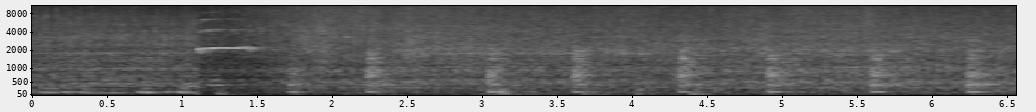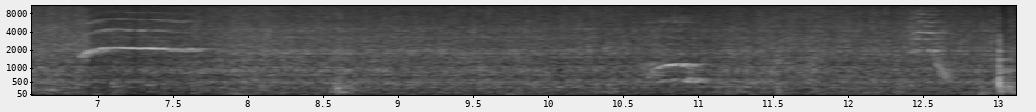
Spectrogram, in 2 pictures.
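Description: Food sizzling in a pot while a wooden spatula stirs it, with a run of soft scraping strokes about two a second. Three short high-pitched squeals rise over the hiss, the loudest about seven seconds in.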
